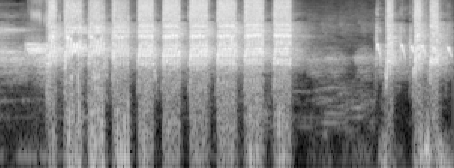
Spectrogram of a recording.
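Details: Grey-cheeked bulbul singing energetically: a burst of about ten loud, harsh, squealing notes at steady pace, a short pause, then more of the same.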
